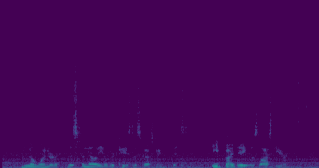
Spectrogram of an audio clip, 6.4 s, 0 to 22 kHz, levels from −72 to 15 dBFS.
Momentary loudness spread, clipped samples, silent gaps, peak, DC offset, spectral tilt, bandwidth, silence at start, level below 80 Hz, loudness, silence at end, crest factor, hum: 18 LU; under 0.1%; none; -22 dBFS; under 0.1%; -7 dB/octave; 14.5 kHz; 0.05 s; -62 dBFS; -40 LUFS; 0 s; 18 dB; none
